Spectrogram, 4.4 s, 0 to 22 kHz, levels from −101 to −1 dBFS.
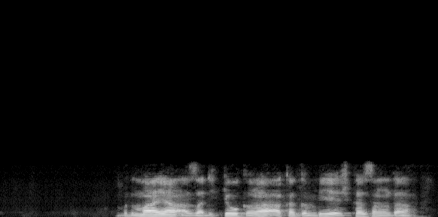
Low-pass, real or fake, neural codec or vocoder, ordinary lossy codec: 5.4 kHz; fake; codec, 16 kHz, 8 kbps, FreqCodec, smaller model; Opus, 64 kbps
